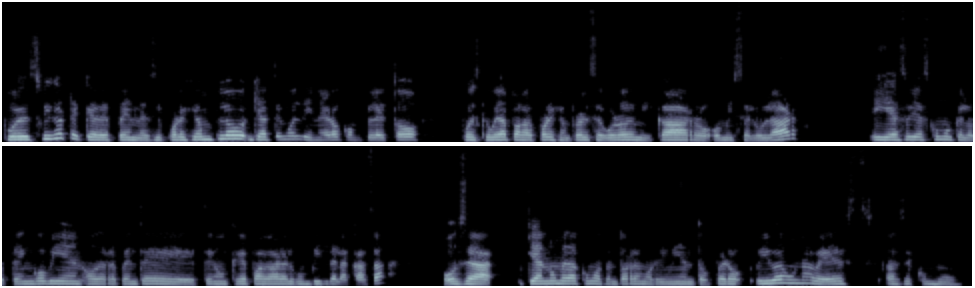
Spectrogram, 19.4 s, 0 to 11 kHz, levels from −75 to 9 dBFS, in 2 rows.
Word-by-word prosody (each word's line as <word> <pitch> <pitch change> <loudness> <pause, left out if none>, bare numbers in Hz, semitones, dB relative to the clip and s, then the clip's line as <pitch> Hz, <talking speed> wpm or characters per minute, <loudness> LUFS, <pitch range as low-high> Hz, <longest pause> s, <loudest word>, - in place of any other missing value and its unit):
Pues, 235 -1 +5
fíjate 290 0 +3
que 215 - +1
depende. 195 -2 0
Sí, 195 - -4
por 205 +2 0
ejemplo, 235 +7 +5
ya 225 0 +2
tengo 240 +3 -5
el 250 - -6
dinero 200 -1 -3
completo, 200 +2 -2 0.4
pues, 205 -2 0
que 205 +1 -5
voy 205 - +3
a 215 - +6
pagar. 200 -3 +2
Por 215 +2 +1
ejemplo, 195 -1 -2
el 200 0 0
seguro 190 +1 +1
de 210 - +2
mi 190 -3 -5
carro 195 -2 +3
o 180 - -4
mi 185 0 -6
celular, 190 - +1 0.7
y 210 0 +1
eso 210 +2 0
ya 225 -1 +2
es 210 - -6
como 235 0 -3
que 205 - -5
lo 185 -1 -5
tengo 200 +2 -3
bien, 215 -2 -1
o 195 0 -3
de 190 -1 -2
repente 195 -1 -3
tengo 195 0 -5
que 195 +1 -3
pagar 195 0 0
algún 195 0 -3
bill 195 0 -5
de 195 -1 -2
la 185 - -4
casa, 180 +9 -2 0.6
o 200 - +2
sea, 190 -2 +6 0.3
ya 215 -1 +6
no 225 +1 +1
me 225 - +3
da 220 0 +4
como 220 -1 -3
tanto 195 0 -5
remordimiento. 185 -2 -5
Pero 195 -1 -1
iba 235 +5 +3
una 255 -2 -2
vez, 200 +1 -1 0.3
hace 195 +1 -6
como 185 -3 -9
200 Hz, 190 wpm, -22 LUFS, 190-215 Hz, 0.7 s, a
